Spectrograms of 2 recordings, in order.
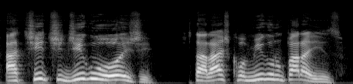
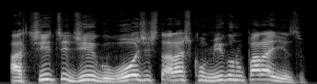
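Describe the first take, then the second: First: There is a pause after the word hoje. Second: There is a pause before the word hoje.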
